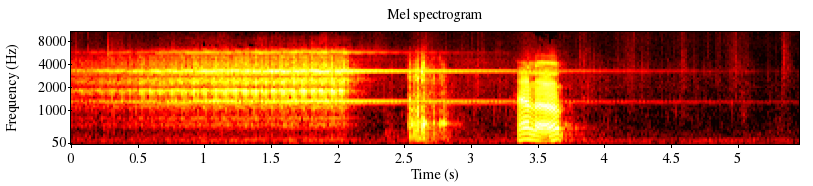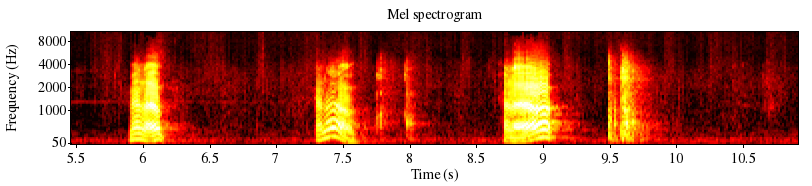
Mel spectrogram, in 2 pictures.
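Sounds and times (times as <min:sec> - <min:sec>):
telephone bell ringing: 0:00.0 - 0:05.2
speech: 0:03.4 - 0:03.8, 0:05.9 - 0:06.2.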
